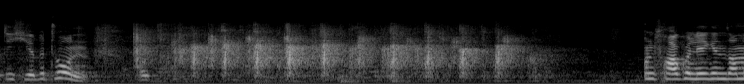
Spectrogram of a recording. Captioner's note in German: Beifall bei dem BÜNDNIS 90/DIE GRÜNEN und der CDU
